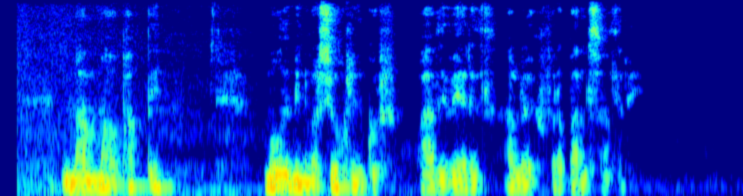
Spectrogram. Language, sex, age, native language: Icelandic, male, 50-59, Icelandic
